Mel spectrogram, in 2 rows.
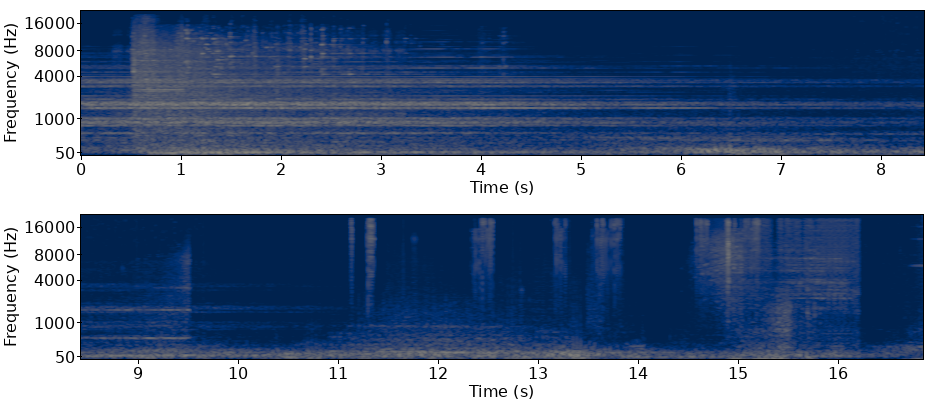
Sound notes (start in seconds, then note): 0.4 shattering; 10.9 distorted crackling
